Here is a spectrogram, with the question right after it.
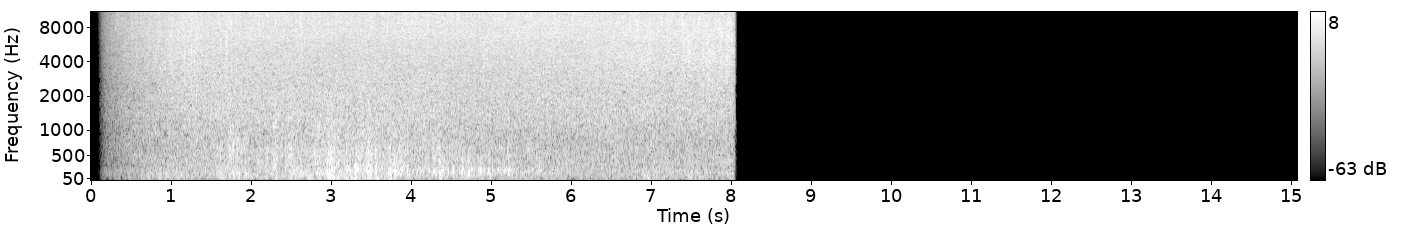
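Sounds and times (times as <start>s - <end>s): heavy rain: 0.1s - 8.1s
rolling thunder: 0.6s - 6.1s.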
